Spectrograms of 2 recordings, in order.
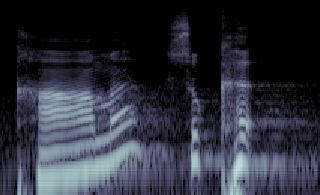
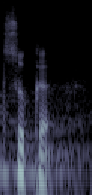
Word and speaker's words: Kāmasukha: So here, Kāmasukha, not Sukha, Sukha.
